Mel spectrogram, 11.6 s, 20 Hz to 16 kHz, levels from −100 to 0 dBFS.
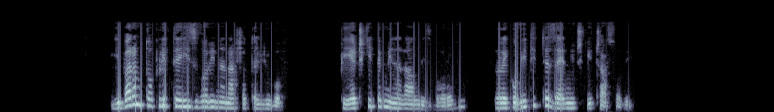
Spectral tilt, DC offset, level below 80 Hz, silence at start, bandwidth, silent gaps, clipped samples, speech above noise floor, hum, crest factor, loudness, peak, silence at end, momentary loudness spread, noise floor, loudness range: -6.5 dB/octave; under 0.1%; -60 dBFS; 1.65 s; 7.8 kHz; 4.38-5.09 s, 7.04-7.35 s; under 0.1%; over 64 dB; none; 22 dB; -27 LUFS; -6 dBFS; 2.15 s; 12 LU; under -90 dBFS; 4 LU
